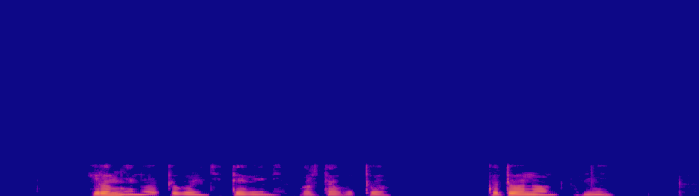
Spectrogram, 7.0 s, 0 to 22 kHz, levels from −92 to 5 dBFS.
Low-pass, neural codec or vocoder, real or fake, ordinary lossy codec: 3.6 kHz; none; real; none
